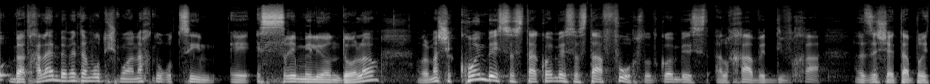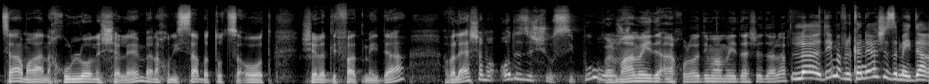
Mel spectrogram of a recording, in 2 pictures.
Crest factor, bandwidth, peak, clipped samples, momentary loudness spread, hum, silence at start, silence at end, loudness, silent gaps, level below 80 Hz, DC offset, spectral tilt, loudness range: 20 dB; 19 kHz; 0 dBFS; under 0.1%; 12 LU; none; 0 s; 0 s; -19 LUFS; none; -56 dBFS; under 0.1%; -3.5 dB/octave; 5 LU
